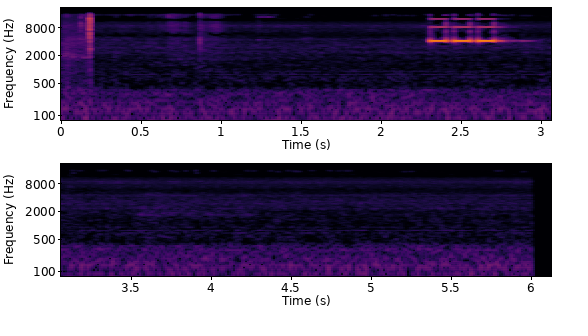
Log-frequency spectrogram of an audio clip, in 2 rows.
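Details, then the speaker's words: PS3 with yellow light of death, after SYSCON config values were forcibly modified and before the checksum was corrected. Three quick high beeps at power-on over a quiet fan hiss, signalling the modified config values don't check out. "you will hear free bips but don't worry because we forcefully modify some values and the console is telling us something is wrong"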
